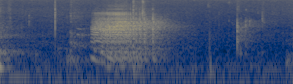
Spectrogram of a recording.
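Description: A quiet, short breath from a man's voice, under a second long, with a few faint clicks around it.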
